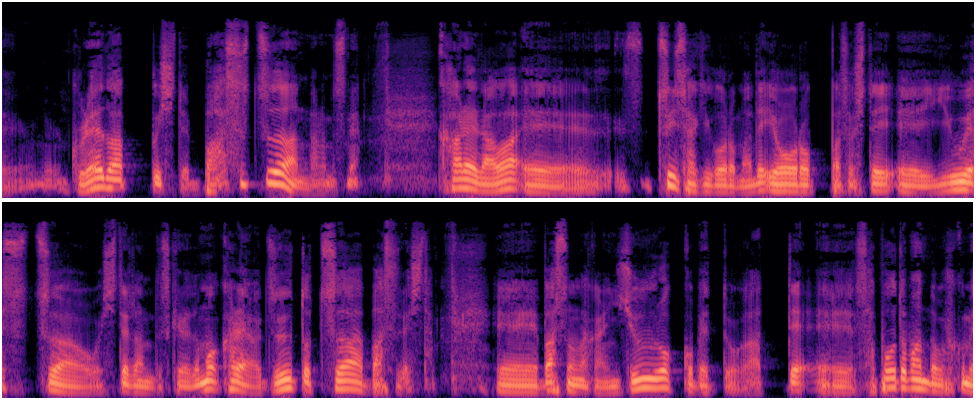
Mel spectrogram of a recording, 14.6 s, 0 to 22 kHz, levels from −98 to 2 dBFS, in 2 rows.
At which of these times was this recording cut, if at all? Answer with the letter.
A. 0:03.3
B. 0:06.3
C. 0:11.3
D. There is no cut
A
